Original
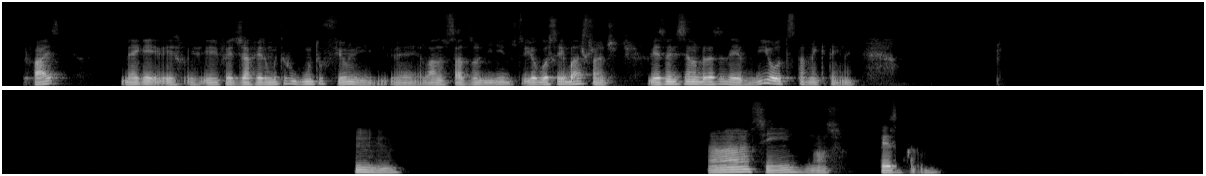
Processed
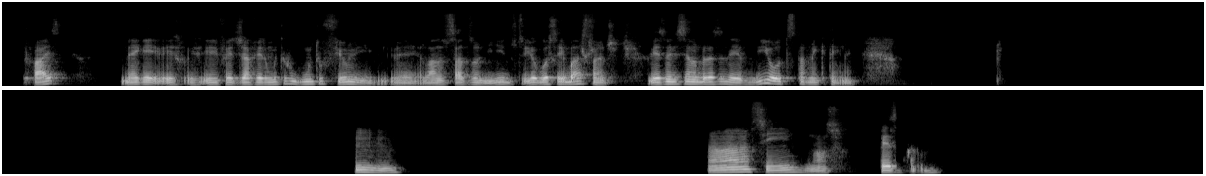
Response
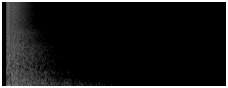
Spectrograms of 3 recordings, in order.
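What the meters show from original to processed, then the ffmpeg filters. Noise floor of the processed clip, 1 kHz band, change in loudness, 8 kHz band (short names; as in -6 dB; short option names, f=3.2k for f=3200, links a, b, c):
-85 dBFS, +2.0 dB, +1.0 dB, n/a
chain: -filter_complex "[0:a]highpass=180,asplit=2[a][b];[b]acompressor=threshold=-31dB:ratio=6,volume=0.5dB[c];[a][c]amix=inputs=2:normalize=0"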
